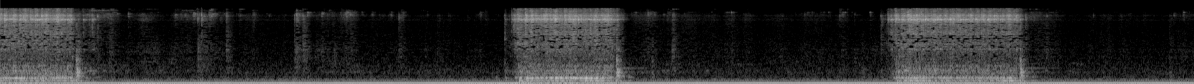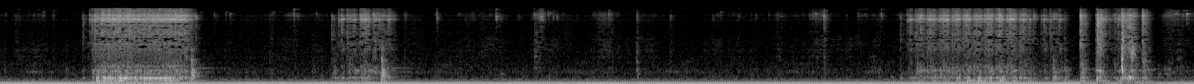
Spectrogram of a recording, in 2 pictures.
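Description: A sewing machine stitches seams together in several short bursts of rapid whirring, close and fairly loud, separated by quiet pauses, over a constant low hum.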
